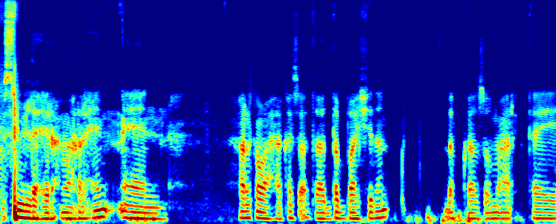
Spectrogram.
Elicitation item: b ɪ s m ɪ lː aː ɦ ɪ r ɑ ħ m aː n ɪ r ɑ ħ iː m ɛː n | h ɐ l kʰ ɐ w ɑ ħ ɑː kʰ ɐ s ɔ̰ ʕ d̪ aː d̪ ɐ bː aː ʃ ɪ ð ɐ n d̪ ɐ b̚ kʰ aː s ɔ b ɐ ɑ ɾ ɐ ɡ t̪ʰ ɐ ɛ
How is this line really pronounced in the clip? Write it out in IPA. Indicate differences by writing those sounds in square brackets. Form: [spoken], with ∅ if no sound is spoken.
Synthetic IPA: b ɪ s m ɪ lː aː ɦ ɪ r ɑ ħ m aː n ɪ r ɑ ħ iː m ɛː n | h ɐ l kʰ ɐ w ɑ ħ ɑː kʰ ɐ s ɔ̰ ʕ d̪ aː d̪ ɐ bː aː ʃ ɪ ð ɐ n d̪ ɐ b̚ kʰ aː s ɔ [m] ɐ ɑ ɾ ɐ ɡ t̪ʰ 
